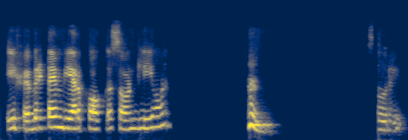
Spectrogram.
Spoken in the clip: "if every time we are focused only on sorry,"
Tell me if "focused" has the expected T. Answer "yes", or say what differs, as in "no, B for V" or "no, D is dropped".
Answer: no, T is dropped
